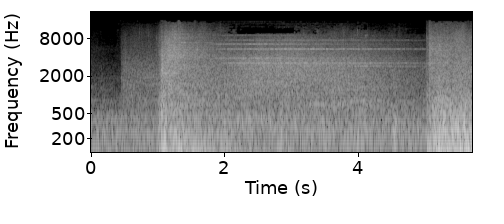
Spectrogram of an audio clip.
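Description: A loud fiery explosion roars and slowly fades.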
